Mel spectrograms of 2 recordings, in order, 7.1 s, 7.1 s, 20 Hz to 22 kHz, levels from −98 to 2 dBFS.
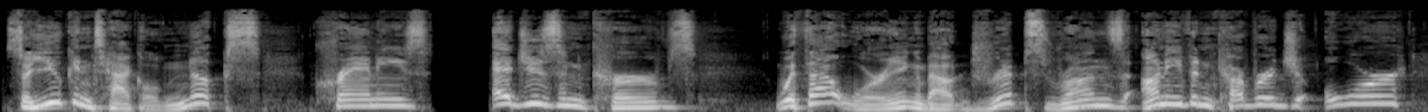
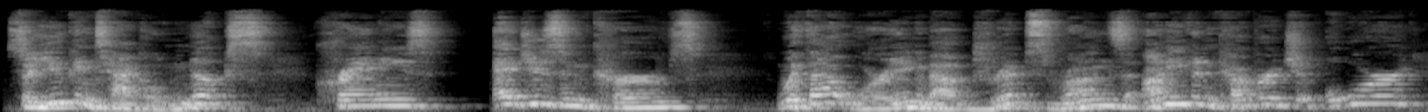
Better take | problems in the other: first | off-mic speech; far // room echo; slight; dies away in 0.3 s

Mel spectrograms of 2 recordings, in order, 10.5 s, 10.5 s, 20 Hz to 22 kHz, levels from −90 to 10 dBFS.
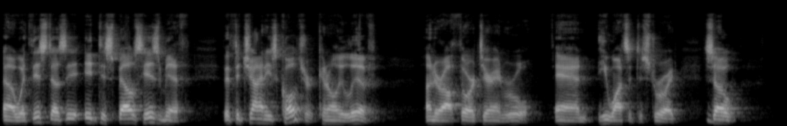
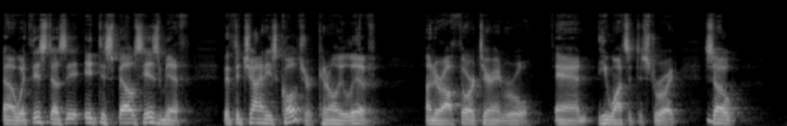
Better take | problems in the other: second | thin; somewhat; fading below 250 Hz

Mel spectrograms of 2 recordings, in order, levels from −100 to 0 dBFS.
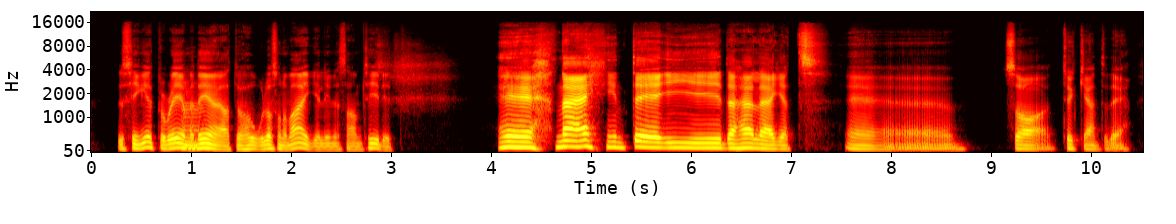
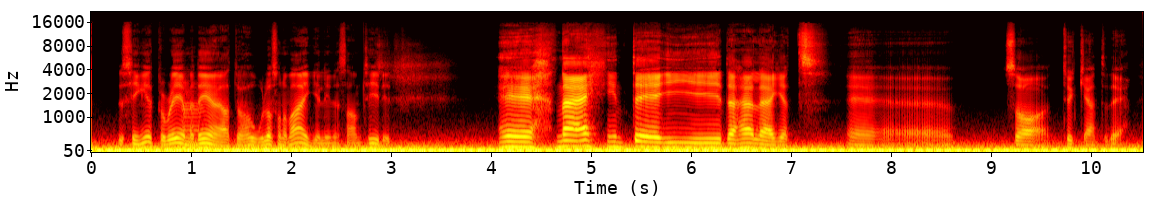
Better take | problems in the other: first | low rumble; noticeable; throughout; 15 dB below the speech

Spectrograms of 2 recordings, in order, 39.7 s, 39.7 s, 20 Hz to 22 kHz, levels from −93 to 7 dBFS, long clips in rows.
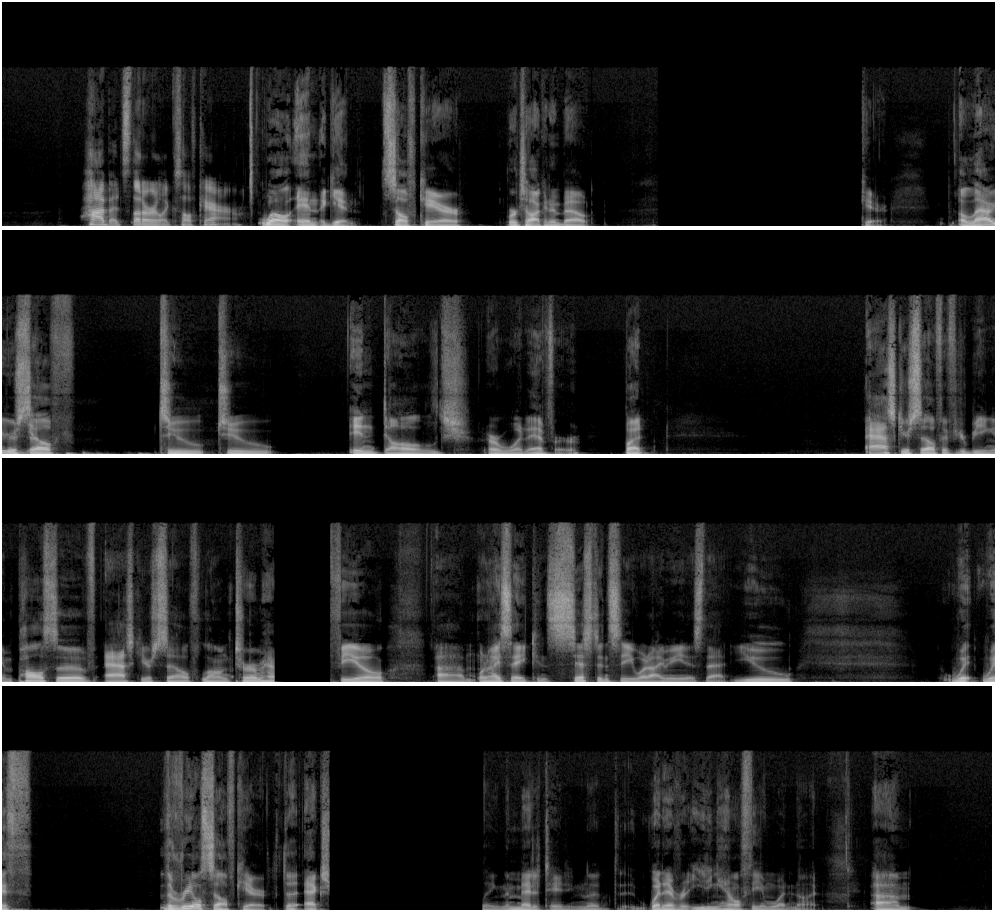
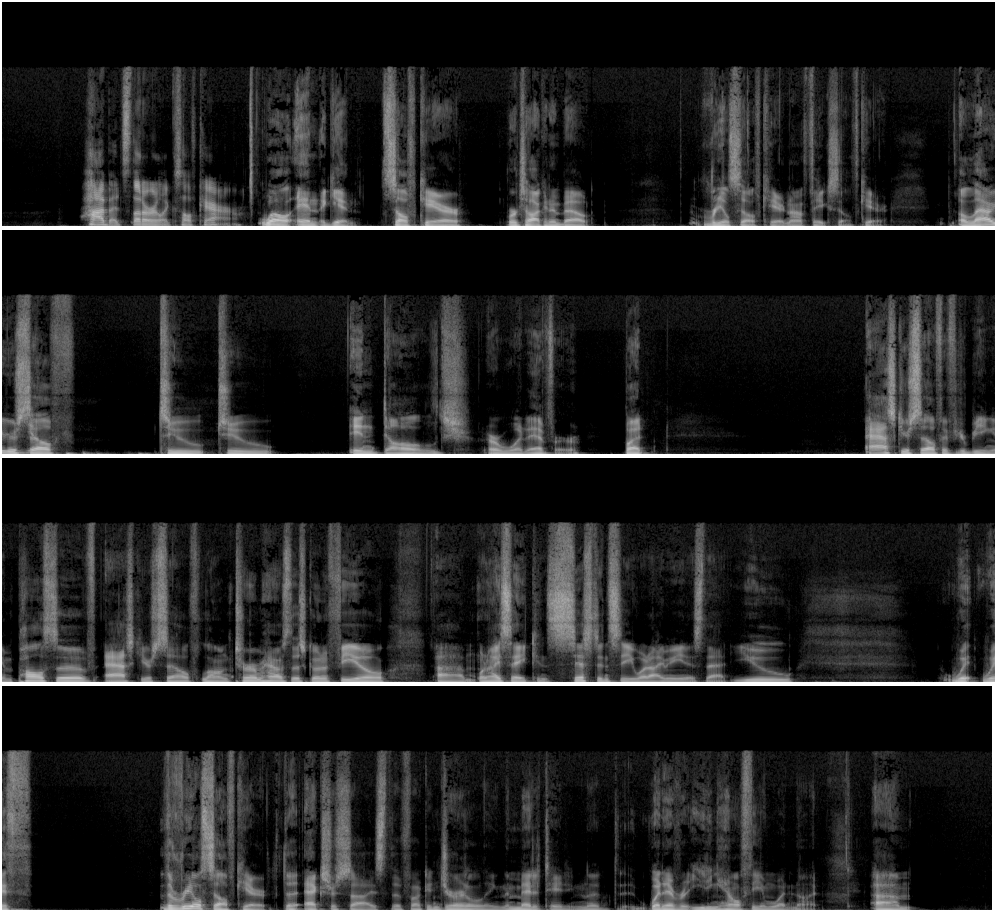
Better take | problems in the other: second | audio cutting out; at 6.5 s for 2 s, at 23 s for 0.5 s and at 33 s for 1.5 s

